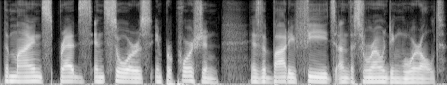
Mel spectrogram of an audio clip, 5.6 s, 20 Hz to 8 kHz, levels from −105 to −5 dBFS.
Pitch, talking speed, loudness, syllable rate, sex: 105 Hz, 160 wpm, -17 LUFS, 3.9 syllables/s, male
